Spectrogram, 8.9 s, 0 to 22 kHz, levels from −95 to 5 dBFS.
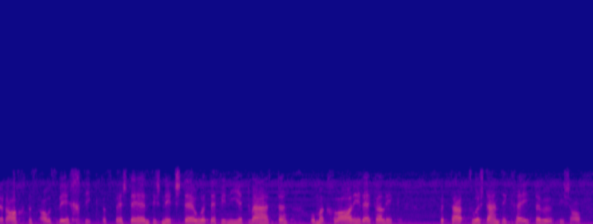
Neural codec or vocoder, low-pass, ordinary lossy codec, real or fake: none; 5.4 kHz; Opus, 24 kbps; real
